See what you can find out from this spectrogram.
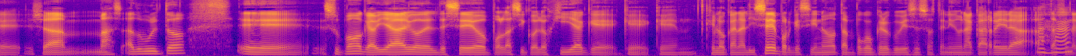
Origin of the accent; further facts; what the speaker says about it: San José, Uruguay; Como recién dije, soy oriundo de San José.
